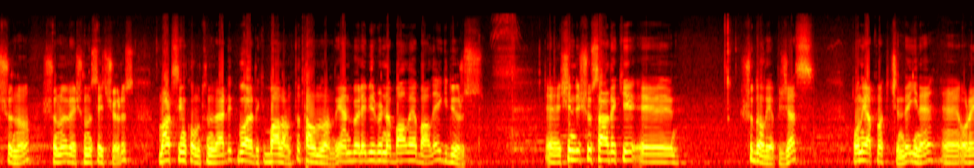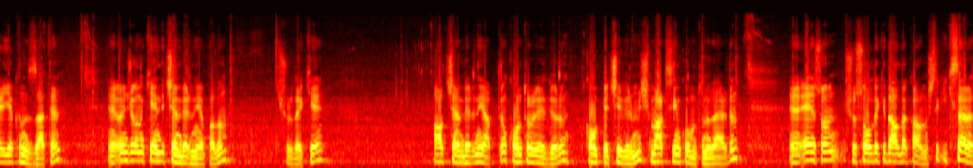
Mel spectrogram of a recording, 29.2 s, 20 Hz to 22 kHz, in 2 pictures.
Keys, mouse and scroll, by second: 2.4-4.3 drag, 4.6-6.2 middle drag, 8.4-10.6 middle drag, 11.0 d, 11.0-15.3 drag, 12.2 d, 12.9-15.3 right drag, 12.9 d, 15.3 d, 15.6 d, 18.3-19.7 middle drag, 19.7 a, 19.8 middle click, 20.1 a, 20.4 a, 20.9-22.8 middle drag, 22.9 middle click, 24.6-26.6 drag, 25.2 middle click, 26.3-29.1 middle drag.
